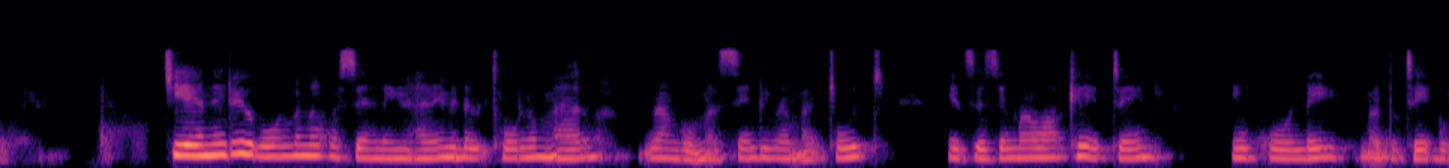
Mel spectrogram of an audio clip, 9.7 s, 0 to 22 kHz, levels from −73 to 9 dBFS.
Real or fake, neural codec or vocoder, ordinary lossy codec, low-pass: fake; codec, 16 kHz, 0.5 kbps, FreqCodec, larger model; Opus, 64 kbps; 7.2 kHz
